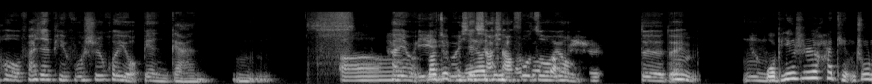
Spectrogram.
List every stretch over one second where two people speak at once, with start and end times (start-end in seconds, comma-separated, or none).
3.8-5.9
